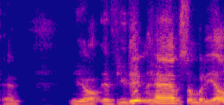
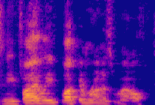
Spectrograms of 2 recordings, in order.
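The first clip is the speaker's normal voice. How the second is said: ordinary talk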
